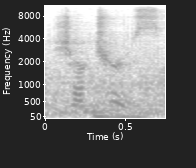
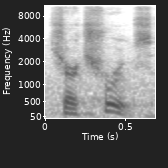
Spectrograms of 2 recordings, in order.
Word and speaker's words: chartreuse: Chartreuse. Chartreuse.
